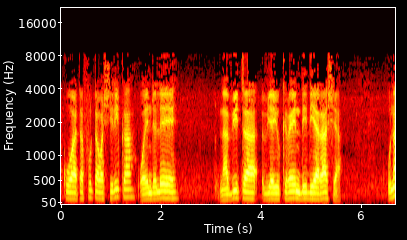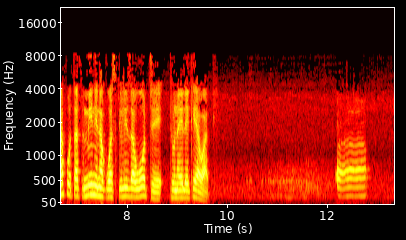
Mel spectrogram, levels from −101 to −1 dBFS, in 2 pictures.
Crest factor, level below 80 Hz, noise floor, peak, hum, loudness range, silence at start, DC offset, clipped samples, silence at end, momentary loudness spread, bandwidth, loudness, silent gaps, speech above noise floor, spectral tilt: 20 dB; -64 dBFS; -54 dBFS; 0 dBFS; none; 8 LU; 0.05 s; under 0.1%; under 0.1%; 0.55 s; 10 LU; 8.8 kHz; -19 LUFS; none; 36 dB; -5 dB/octave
